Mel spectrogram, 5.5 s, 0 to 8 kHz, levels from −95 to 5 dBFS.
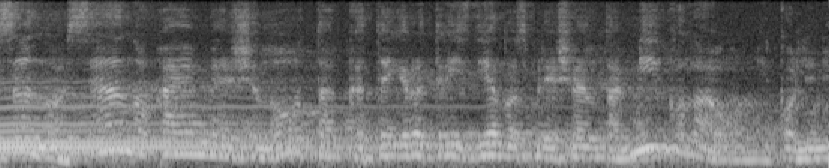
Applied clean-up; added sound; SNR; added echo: none; Guitar; 4 dB; reverberation time 1.8 s.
